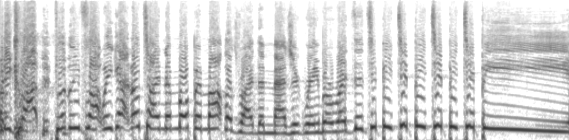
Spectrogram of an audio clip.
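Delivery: high, fast, manic nursery rhyme; sing-song chant climbing to a squeal on tippy. Pretend. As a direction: rattle it off like a wired Mad Hatter. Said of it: "Mad Hatter took a bump of cocaine".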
